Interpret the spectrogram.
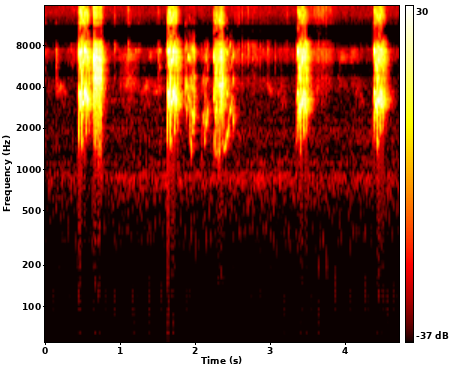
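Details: Pet budgie calls meant to make the bird happy and used for new or young budgerigars: paired and single raspy chirps, about one per second, irregular rhythm.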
